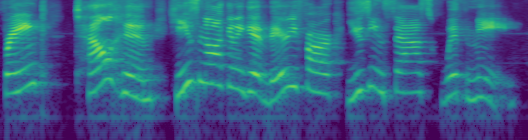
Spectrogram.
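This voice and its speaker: A woman's voice: high voice, animated, takes it slowly, pushed and bright, exaggerated voice. A woman playing a bossy, bitter ex in her thirties, blunt and demanding, in a comedy-drama table read.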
